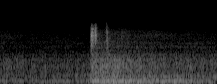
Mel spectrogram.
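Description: A hand taps twice on a window pane.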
